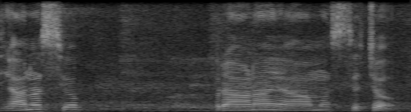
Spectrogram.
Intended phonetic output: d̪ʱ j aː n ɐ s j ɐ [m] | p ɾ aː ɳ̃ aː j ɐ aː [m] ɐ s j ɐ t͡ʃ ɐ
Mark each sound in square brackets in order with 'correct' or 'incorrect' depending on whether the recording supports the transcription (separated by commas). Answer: incorrect, correct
